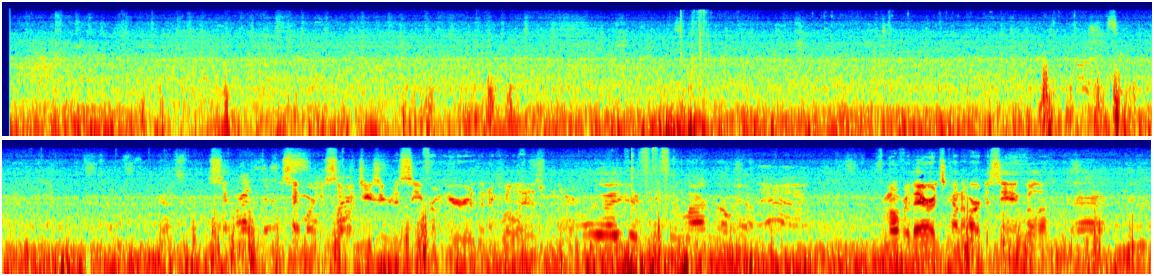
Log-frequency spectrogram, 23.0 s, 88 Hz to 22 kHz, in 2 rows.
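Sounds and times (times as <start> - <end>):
car road and engine rumble: 0.0 - 22.9.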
